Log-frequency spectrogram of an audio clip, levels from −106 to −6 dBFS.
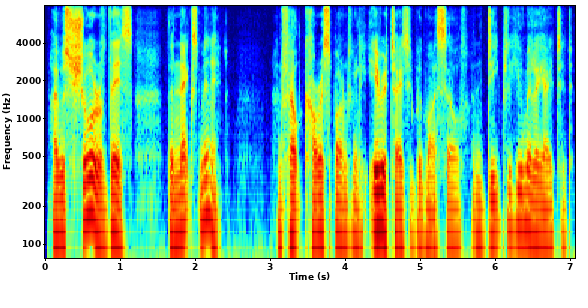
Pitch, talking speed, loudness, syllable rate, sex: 110 Hz, 145 wpm, -21 LUFS, 5.4 syllables/s, male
